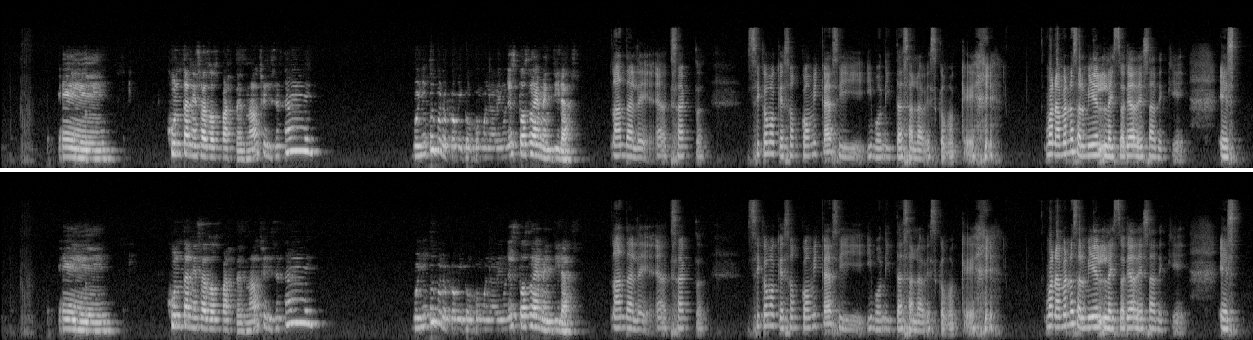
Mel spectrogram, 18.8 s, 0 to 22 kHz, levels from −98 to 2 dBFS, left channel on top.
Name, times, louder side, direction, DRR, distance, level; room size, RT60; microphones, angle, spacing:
voice 1, 0.9-1.7 2.5-4.7 6.2-8.6, left 2 dB, 70° left, 7 dB, 1.3 m, -24 dB
voice 2, 9.2-10.5 11.3-15.0 15.7-18.5, left 2 dB, 15° left, 10 dB, 0.6 m, -27 dB
8.6 x 5.8 x 2.8 m, 0.31 s
head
